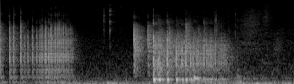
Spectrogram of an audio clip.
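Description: Dice clatter as they are rolled for an investigation check in a tabletop role-playing game, giving a couple of bursts of rattling, tumbling clicks over a low, steady hum.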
